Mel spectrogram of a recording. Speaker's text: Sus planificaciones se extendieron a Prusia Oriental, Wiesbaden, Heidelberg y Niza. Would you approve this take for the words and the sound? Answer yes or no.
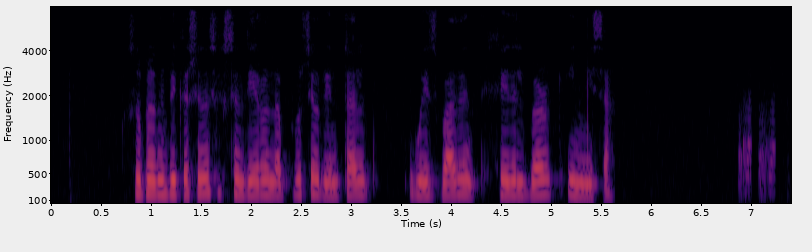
no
